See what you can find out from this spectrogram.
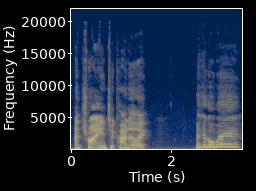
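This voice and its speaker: Woman livestreamer w a pretty high, really bright voice, rambly casual chat, keeps trailing off n restarting. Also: big pitch swings. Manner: halting, wandering, often breaks off mid-sentence. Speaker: live stream host chatting with viewers.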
